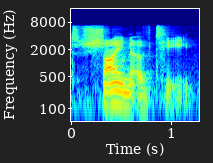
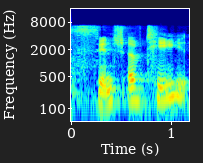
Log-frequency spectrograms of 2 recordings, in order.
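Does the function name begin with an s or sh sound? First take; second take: sh; s. First: The name begins with an sh sound. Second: The name begins with a plain s sound. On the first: This is how some other people say it. "others may pronounce it" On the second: This is the speaker's own preferred pronunciation. "I pronounce this one"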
